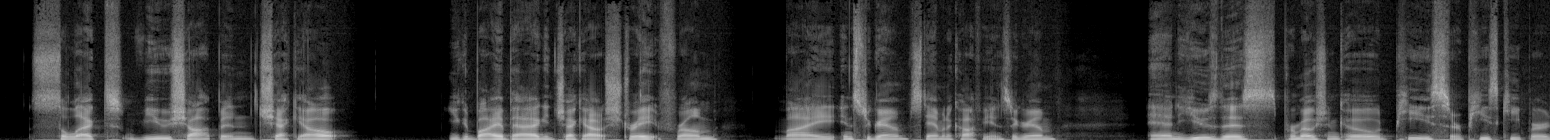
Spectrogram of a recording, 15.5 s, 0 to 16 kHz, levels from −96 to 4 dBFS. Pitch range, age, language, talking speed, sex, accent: 105-120 Hz, 20-39, English, 110 wpm, male, American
